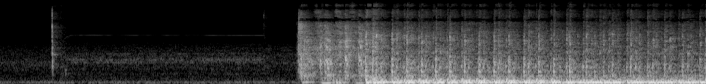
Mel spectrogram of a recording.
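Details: Neglected 2008 Harley-Davidson Sportster, primary fluid not changed: quiet, then the V-twin fires and settles into a strong even loping beat of about 200 pulses a minute; runs really good with some power.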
